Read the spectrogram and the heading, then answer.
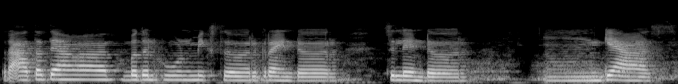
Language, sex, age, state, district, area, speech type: Marathi, female, 45-60, Maharashtra, Osmanabad, rural, spontaneous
